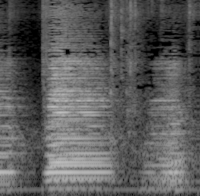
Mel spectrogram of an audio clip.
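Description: Siwa & Figli piano accordion playing held chords. One chord ends just after the start, a second begins about half a second in and fades away, and a softer chord follows near the end.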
